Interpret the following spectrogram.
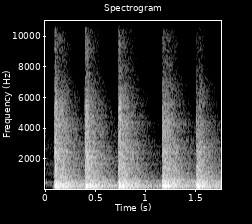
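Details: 1971 Cadillac Coupe Deville 472, removed fuel tank shaken: six heavy hollow clunks about three a second, something loose banging inside; camera showed the baffle where the filler neck passes through; tank interior suspected source of worsening rear rattle at idle; unconfirmed.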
